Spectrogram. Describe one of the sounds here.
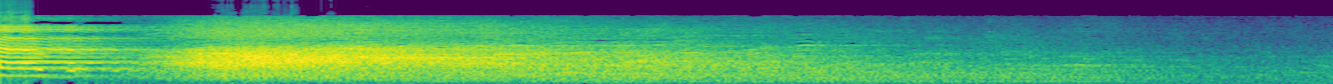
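A large crowd calls out together, then fades away.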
